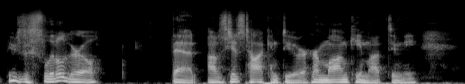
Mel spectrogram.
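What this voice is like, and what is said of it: Emotional, choked-up voice. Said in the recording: “I'm, I'm getting emotional”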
